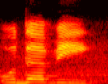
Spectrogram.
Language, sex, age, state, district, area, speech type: Tamil, female, 18-30, Tamil Nadu, Tiruvannamalai, urban, read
